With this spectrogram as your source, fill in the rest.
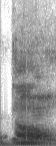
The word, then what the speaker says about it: DAZN: Is that how you say it? Yeah, DAZN? that's the The Zone.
